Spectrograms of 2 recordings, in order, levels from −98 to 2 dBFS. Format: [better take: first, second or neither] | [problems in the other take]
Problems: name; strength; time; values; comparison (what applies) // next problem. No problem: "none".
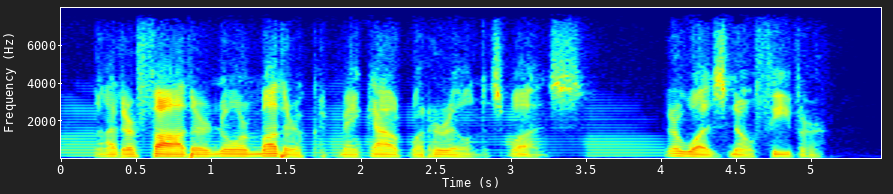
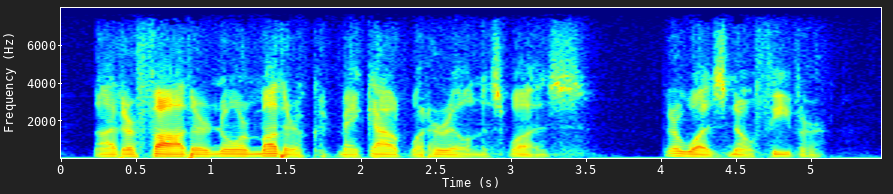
second | noise reduction (neural mask model RNNoise)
